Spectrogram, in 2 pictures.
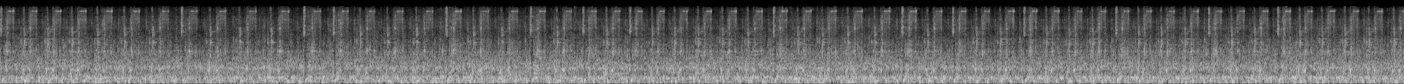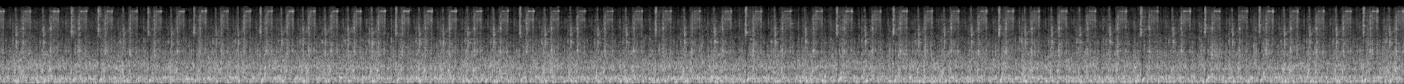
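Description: Old stationary farm engine (hatsudoki) running steadily with an even, rapid firing beat.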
